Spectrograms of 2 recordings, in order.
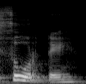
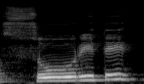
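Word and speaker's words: صورتي: And also, the shortening of the long vowel before double consonants, rt.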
